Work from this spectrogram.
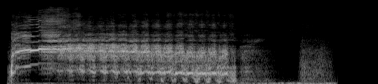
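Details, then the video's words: A horse in a stable gives a loud, shrill neigh that wavers and shakes, then a short breathy snort. "Horse Neigh On A Stable [ Royalty Free Sound Effects ]"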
